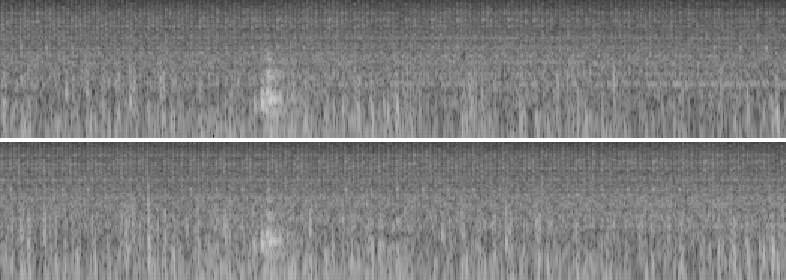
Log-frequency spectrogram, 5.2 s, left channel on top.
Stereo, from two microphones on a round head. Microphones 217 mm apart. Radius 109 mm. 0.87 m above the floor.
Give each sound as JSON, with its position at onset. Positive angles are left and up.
{"t": 1.7, "sound": "a piano", "side_deg": 30}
